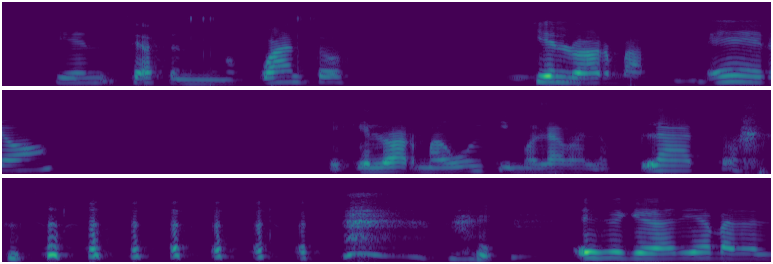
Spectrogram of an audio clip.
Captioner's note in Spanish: risas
